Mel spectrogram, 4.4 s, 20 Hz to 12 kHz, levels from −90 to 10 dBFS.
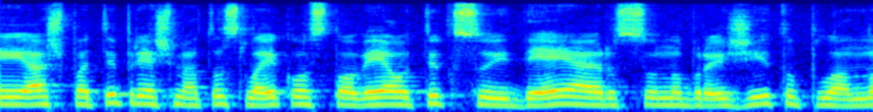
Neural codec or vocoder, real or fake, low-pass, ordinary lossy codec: none; real; 10.8 kHz; AAC, 64 kbps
